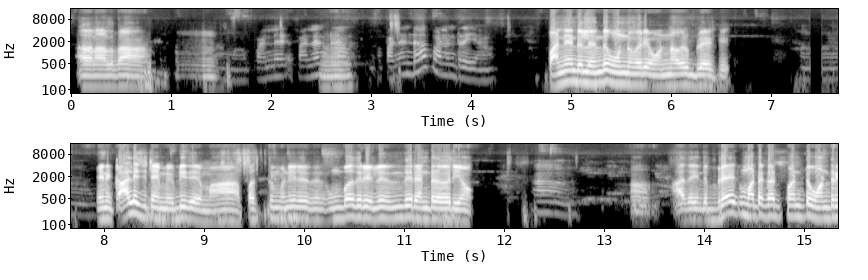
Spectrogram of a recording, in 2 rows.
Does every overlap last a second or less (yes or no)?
yes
